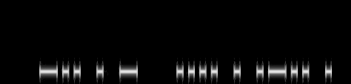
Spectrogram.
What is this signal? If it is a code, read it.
Morse code, heard as a keyed tone, about 21 wpm, 600 Hz. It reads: DET HELE
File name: Ferie QRS 21wpm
